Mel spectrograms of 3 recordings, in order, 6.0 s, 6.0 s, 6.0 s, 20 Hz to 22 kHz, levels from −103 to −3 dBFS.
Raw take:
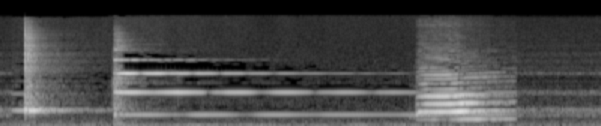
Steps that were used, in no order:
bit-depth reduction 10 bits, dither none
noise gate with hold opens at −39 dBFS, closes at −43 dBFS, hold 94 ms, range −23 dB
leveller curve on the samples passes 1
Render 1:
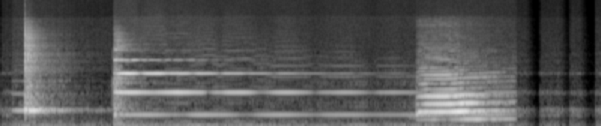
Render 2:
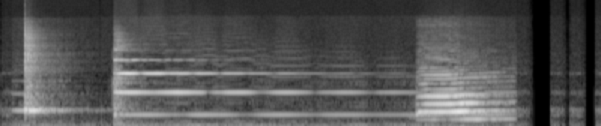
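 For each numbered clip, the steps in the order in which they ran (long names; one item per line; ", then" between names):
bit-depth reduction, then leveller curve on the samples, then noise gate with hold
leveller curve on the samples, then noise gate with hold, then bit-depth reduction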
